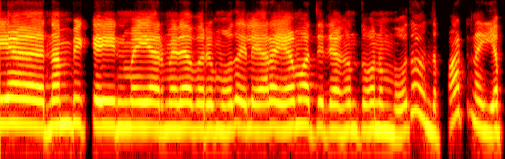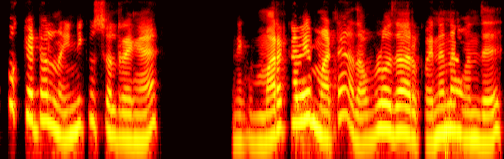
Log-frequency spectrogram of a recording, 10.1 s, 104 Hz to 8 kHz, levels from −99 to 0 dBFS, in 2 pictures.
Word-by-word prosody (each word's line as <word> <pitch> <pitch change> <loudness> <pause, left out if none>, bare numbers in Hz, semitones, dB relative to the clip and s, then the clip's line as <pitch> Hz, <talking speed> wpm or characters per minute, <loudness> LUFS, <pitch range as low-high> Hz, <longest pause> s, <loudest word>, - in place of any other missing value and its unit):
என் 260 -2 +5
நம்பிக்கையின்மை 255 -2 +2
யார் 240 -1 +2
மேலயா 240 +1 +4
வரும்போதோ, 235 +1 -1
இல்ல 240 0 0
யாரோ 240 +2 +3
ஏமாத்திட்டாங்கன்னு 235 -2 -1
தோணும்போதோ, 230 - -2
அந்த 220 -4 -3
பாட்ட 355 +3 -2
நான் 225 -2 -1
எப்ப 450 - -9
கேட்டாலும் 300 -6 -1
நான் 185 - -6
இன்னிக்கும் 255 +6 -7
சொல்றேங்க 180 -4 -3 0.9
இன்னைக்கு 170 0 -14 0.2
மறக்கவே 270 +9 +2
மாட்டேன். 330 - -2
அது 165 - -5
அவ்வளோதான் 225 +2 +1
இருக்கும். 175 -2 -7
என்னன்னா 225 +2 -1
வந்து 175 -2 -4
235 Hz, 150 wpm, -23 LUFS, 220-260 Hz, 0.9 s, என்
